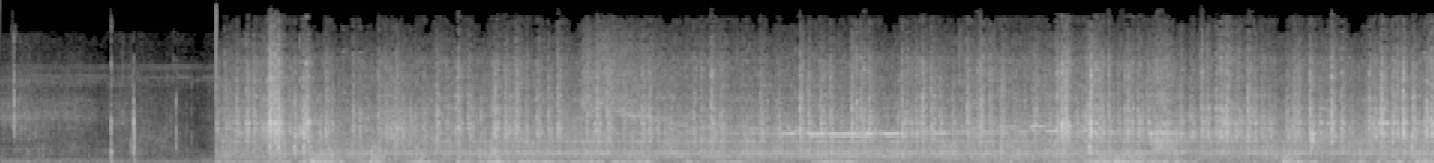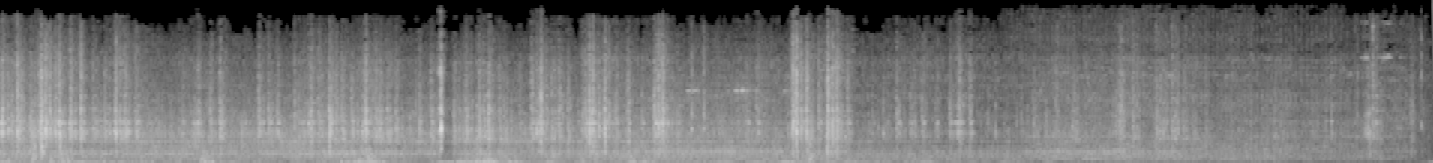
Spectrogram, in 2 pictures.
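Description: Wind buffeting the camera's microphone on a moving electric bike, with a steady whine from the bike's motor underneath. It starts abruptly about a second and a half in and eases off toward the end.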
